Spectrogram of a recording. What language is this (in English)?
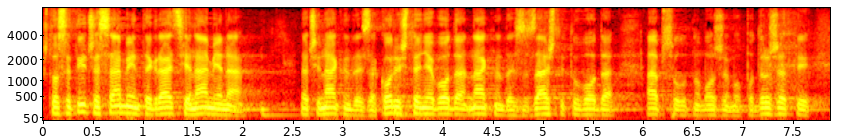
Croatian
